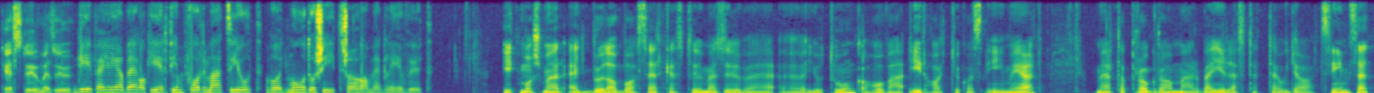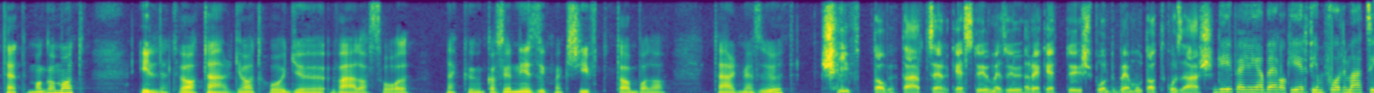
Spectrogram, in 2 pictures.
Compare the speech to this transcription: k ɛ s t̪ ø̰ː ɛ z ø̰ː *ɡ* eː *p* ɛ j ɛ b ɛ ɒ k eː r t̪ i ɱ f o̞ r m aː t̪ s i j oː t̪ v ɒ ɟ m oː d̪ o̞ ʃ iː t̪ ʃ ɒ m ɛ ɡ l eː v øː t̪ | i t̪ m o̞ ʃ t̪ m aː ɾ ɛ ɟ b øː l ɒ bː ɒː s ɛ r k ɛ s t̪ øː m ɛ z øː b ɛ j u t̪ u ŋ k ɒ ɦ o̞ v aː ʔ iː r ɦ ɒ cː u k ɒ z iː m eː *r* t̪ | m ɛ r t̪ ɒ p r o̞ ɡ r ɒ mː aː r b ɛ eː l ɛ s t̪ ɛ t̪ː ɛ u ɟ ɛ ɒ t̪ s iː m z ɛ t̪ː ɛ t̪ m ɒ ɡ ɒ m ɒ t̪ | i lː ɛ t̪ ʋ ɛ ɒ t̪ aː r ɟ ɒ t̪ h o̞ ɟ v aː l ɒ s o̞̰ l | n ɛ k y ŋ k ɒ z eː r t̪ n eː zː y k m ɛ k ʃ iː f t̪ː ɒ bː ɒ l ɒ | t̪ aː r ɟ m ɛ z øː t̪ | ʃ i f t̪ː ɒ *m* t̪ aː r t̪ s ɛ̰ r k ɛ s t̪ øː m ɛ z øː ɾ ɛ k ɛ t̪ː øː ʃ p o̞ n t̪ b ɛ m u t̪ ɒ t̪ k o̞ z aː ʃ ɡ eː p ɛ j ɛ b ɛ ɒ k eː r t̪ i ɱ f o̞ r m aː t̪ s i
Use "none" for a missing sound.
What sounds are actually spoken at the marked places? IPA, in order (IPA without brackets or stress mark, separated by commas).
ɡ, p, l, b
